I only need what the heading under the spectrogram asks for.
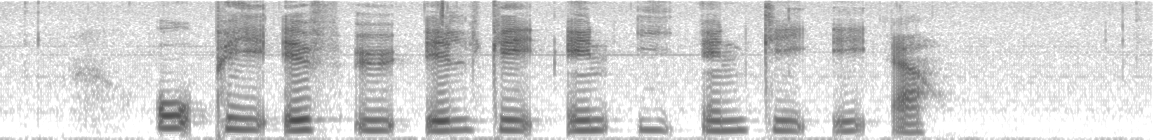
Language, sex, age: Danish, female, 21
